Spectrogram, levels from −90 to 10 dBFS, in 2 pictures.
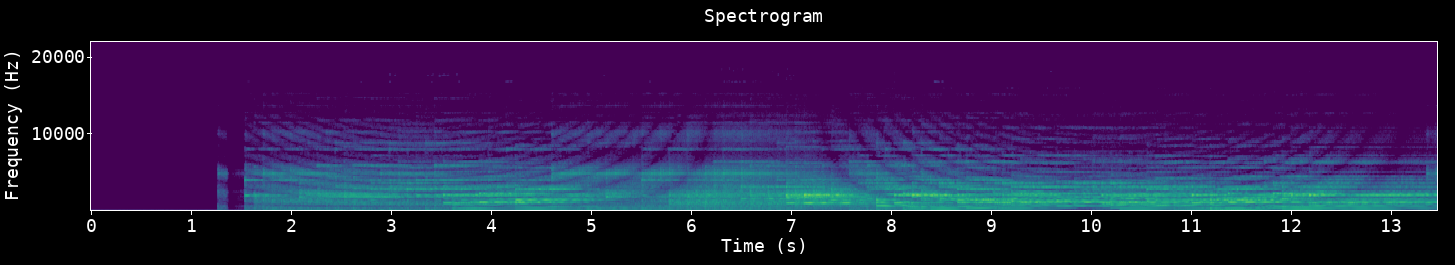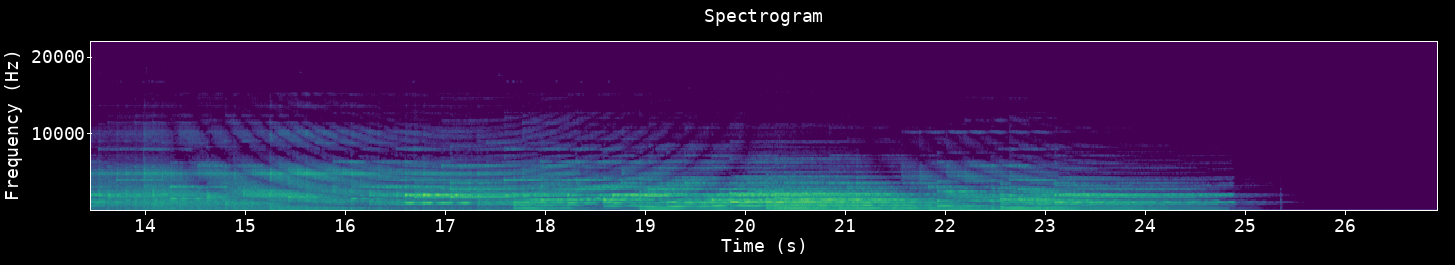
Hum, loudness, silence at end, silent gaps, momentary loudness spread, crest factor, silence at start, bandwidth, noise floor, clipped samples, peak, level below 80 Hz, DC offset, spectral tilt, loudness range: none; -23 LUFS; 2.05 s; none; 15 LU; 22 dB; 1.55 s; 12 kHz; -86 dBFS; under 0.1%; -4 dBFS; -48 dBFS; under 0.1%; -4 dB/octave; 10 LU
